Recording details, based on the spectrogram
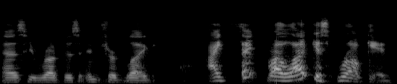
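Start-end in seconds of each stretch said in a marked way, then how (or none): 2.1-3.9 pained Toad. Acted. Injured Toad.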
